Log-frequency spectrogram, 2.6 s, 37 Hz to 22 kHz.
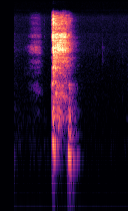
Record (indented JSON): {
  "cough_length": "2.6 s",
  "cough_amplitude": 19536,
  "cough_signal_mean_std_ratio": 0.31,
  "survey_phase": "beta (2021-08-13 to 2022-03-07)",
  "age": "65+",
  "gender": "Female",
  "wearing_mask": "No",
  "symptom_none": true,
  "smoker_status": "Ex-smoker",
  "respiratory_condition_asthma": false,
  "respiratory_condition_other": false,
  "recruitment_source": "REACT",
  "submission_delay": "1 day",
  "covid_test_result": "Negative",
  "covid_test_method": "RT-qPCR"
}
